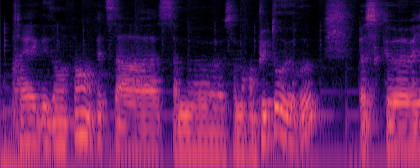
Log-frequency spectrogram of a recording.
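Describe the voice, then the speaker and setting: Lively intonation marks a man's speech. The room echo is audible, and faint music plays in the background. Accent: southern French. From southern France. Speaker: pediatric nurse. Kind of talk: interview testimony. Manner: hesitant with frequent fillers. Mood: warm, smiling, upbeat. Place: home room.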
